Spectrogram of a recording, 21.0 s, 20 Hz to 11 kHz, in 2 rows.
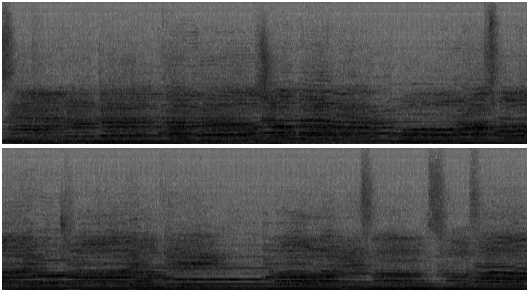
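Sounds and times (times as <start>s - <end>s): church choir singing: 0.0s - 21.0s
held low accompaniment notes: 0.0s - 21.0s.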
